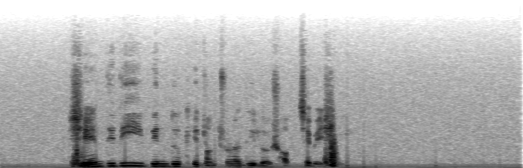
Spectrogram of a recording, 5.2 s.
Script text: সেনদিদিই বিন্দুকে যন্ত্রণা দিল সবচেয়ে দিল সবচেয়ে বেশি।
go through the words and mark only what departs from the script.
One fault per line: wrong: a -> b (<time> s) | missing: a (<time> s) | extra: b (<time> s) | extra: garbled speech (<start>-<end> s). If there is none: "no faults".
missing: দিল সবচেয়ে (3.2 s)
